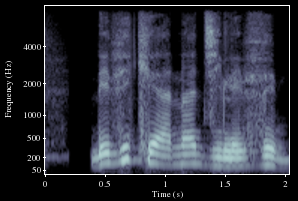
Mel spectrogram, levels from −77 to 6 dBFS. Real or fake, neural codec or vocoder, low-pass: real; none; 7.2 kHz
